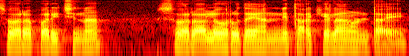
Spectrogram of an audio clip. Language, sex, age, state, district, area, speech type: Telugu, male, 18-30, Telangana, Jangaon, urban, spontaneous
